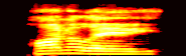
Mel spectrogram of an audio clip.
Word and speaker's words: Hanalei: Adam, you don't know how, I mean, I'll tell you later, but Hanalei, is how you pronounce that in Princeville.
